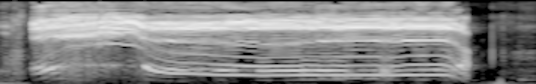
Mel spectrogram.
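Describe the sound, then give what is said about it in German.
A loud, sustained high-pitched shriek from a person imitating a girl's scream, held for about three seconds with a slight pitch drop. “Ich kann halt gut kreischen wie ein Mädchen.”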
